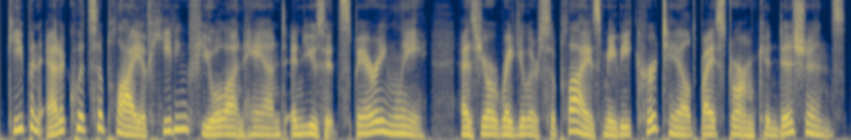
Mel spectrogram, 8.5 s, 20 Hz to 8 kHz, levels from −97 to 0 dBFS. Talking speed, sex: 160 wpm, female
